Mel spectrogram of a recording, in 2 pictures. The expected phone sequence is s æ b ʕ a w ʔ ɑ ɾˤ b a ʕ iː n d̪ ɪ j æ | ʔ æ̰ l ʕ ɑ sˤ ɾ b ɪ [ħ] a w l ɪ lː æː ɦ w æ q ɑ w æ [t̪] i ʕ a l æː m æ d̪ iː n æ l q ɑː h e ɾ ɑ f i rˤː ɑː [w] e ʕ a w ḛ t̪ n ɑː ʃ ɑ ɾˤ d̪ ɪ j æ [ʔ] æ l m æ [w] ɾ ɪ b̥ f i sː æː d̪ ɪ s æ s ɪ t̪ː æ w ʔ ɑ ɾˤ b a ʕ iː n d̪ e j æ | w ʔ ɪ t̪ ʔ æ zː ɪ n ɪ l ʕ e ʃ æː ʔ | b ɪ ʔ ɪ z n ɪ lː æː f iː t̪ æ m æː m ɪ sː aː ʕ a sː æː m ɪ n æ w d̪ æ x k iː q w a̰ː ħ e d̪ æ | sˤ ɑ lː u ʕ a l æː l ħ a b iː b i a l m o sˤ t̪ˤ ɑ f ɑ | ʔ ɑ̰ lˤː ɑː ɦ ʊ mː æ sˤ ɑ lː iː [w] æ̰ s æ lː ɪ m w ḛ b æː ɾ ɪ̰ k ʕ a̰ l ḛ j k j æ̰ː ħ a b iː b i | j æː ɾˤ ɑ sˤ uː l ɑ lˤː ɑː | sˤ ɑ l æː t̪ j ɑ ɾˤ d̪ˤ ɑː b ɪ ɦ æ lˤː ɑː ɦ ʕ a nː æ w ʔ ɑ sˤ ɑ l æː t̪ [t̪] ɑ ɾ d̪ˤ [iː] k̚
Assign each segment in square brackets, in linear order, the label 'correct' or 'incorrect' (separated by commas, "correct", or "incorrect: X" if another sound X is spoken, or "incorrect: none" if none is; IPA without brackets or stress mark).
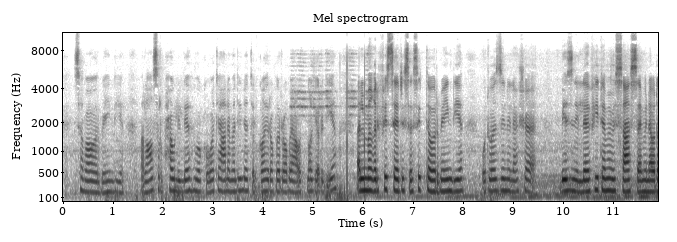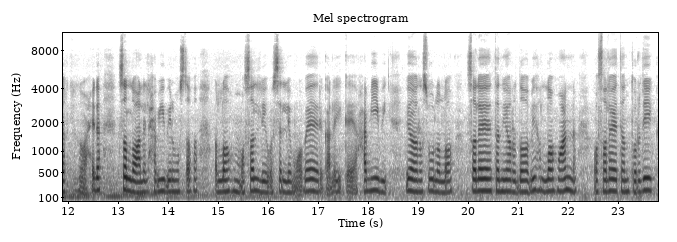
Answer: correct, correct, incorrect: b, correct, incorrect: ɣ, correct, correct, correct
